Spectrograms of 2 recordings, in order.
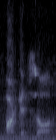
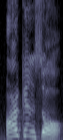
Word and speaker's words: Arkansas: to know the pronunciation wait give me the pronunciation this Arkansas Arkansas oh it's the same okay Arkansas the S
